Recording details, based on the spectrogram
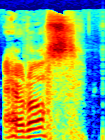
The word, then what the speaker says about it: Eros: Eros, got to roll the R.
